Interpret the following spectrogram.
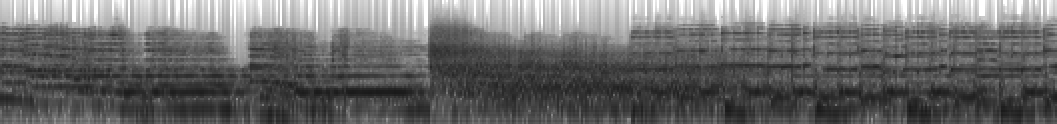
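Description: Orchestral film-song introduction: sustained chords slide downward, then a sudden loud crash about four seconds in fades away over a couple of seconds. Near six seconds a rhythmic plucked-string accompaniment with a steady beat takes over.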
